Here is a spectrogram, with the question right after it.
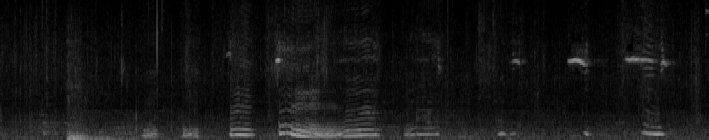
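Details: Saluki puppies, seven weeks old, from one litter, making a run of thin, high whimpers and squeaky whines. A longer wavering, up-and-down whine comes midway, with short yelps scattered between bursts and light rustling behind.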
